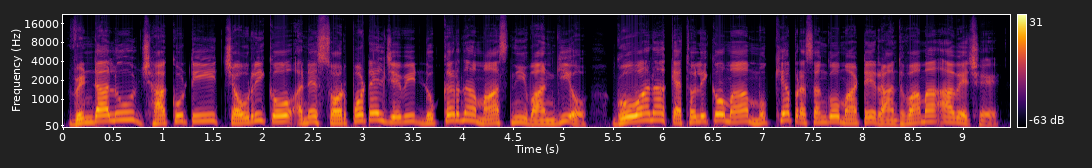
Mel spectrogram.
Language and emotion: Gujarati, neutral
